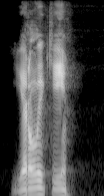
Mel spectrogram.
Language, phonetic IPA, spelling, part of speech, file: Russian, [(j)ɪrɫɨˈkʲi], ярлыки, noun, Ru-ярлыки.ogg
- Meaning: nominative/accusative plural of ярлы́к (jarlýk)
